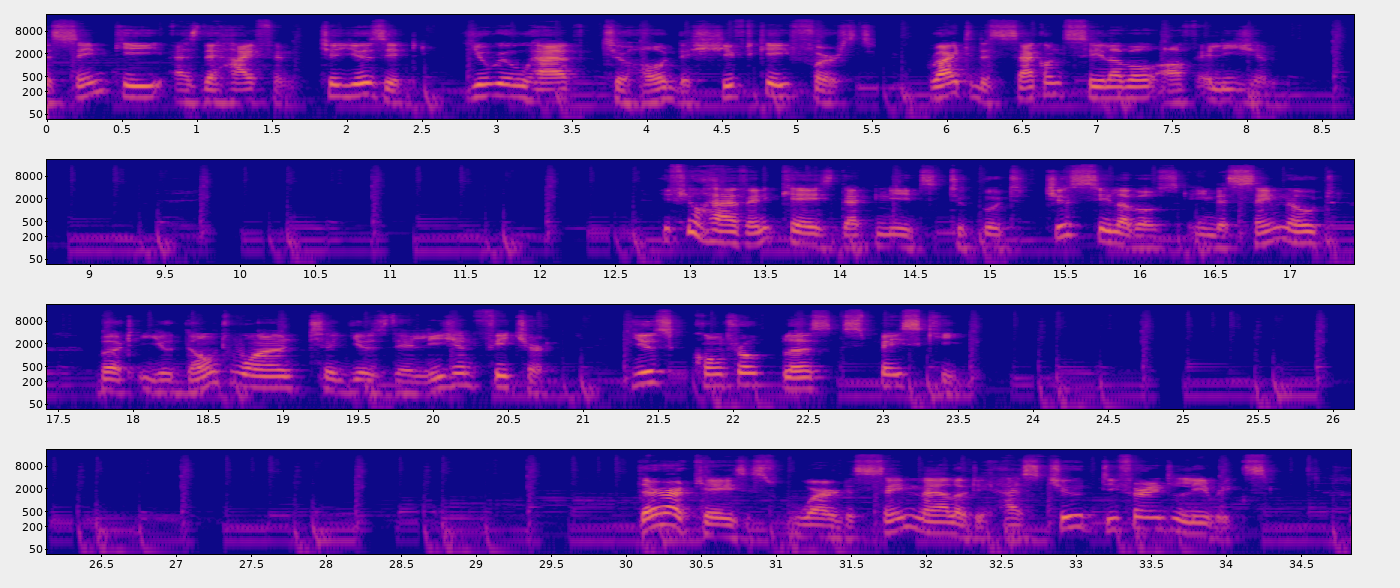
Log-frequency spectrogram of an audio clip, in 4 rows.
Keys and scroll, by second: 3.4 shift+-, 5.7-8.4 typing, 9.9 space, 22.2 ctrl+space, 23.6 e, 25.2-26.5 typing.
